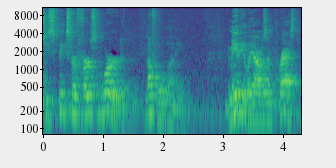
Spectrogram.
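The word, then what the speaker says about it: Knuffle: speaks her first word, Nuffle Bunny. Immediately, I was impressed because the little girl's first word was actually 2 words, 4 syllables with a silent K at the beginning.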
